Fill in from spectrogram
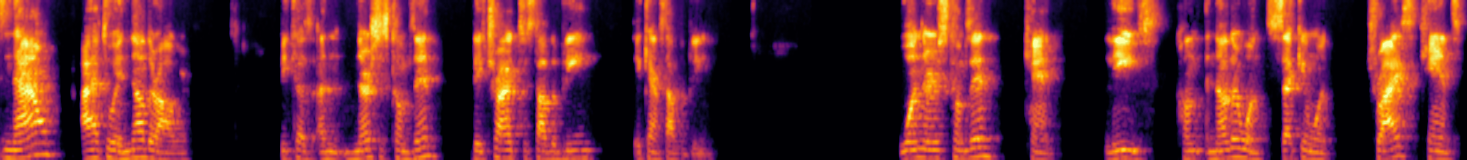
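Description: A man telling a story casually, rambling with lots of restarts. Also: mid-range voice. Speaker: storyteller recounting an injury. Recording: echoey room.

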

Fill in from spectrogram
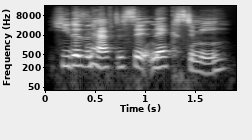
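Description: A woman's voice: medium pitch, normal speed. A middle-aged woman co-hosting a relationship talk show, speaking directly and telling stories with laughter. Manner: direct, animated storytelling with laughs. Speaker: podcast co-host. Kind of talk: casual couple conversation.

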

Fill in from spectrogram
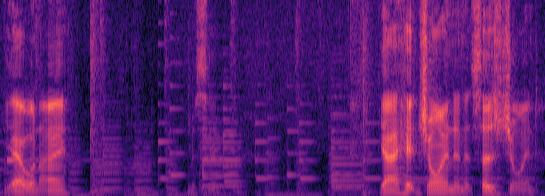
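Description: A man with a bright, forward voice chats as a guest on a podcast. He is easygoing and pokes fun at himself. Soft music sits faintly behind him. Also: mid-range voice, level tone, unhurried. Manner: easygoing, self-deprecating. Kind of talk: casual chat.

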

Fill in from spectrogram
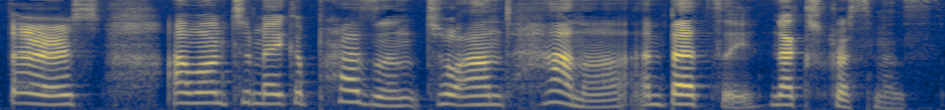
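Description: A woman as high, plaintive Jimmy Scarecrow. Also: expressive, a little slow, pushed and bright, no echo, clean studio sound, exaggerated voice. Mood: earnest. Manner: pleading, tearful, earnest. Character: timid, plaintive, eager-to-please male scarecrow.

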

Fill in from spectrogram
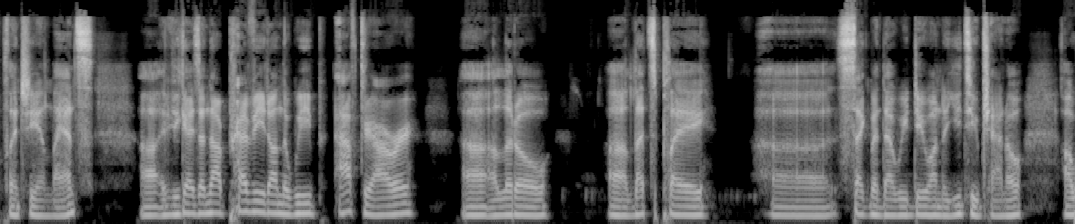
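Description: With a fairly low voice, this male podcast host keeps things chatty and casual. The audio is dry and studio-clean.

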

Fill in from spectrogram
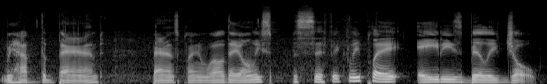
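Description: A man's voice: fairly low pitch, normal speed, slight background noise. A man in casual chat, retelling a movie scene by scene, swearing freely and acting out the characters' lines. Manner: animated, swears, acts out characters' lines in shifting voices.

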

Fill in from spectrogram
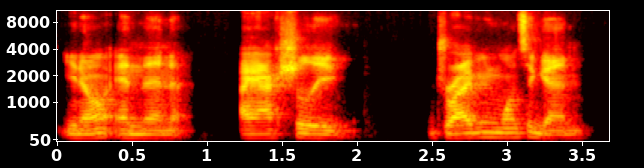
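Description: Here a man on the low side of the pitch range, with little pitch movement, a slightly bright sound, and a normal pace, gives a heartfelt interview about his personal faith. He often acts out the remarks of people in his story.

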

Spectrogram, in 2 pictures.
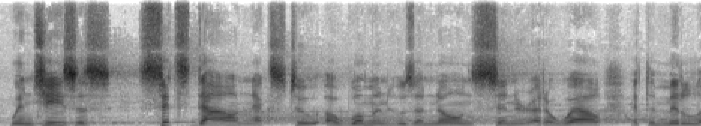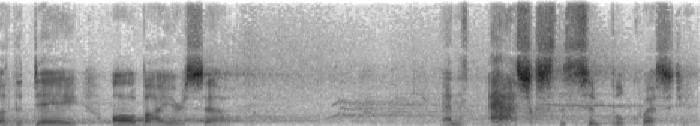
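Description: A man's voice: on the high side, in a large hall, slight background noise. A man preaching a sermon, telling a story with emphatic repetition. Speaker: pastor.

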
